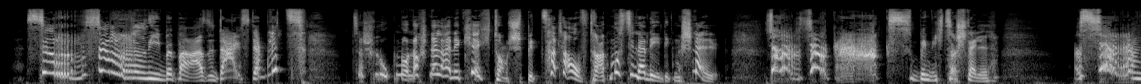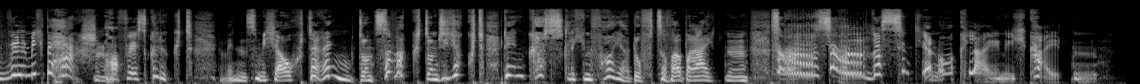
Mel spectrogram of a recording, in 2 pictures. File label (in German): hoerspiel dialekt; Blitzhexe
